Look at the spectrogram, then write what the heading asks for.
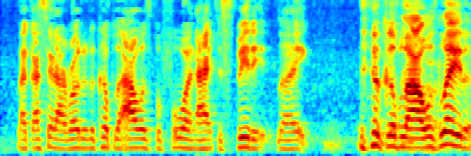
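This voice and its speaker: A loud woman with fairly low pitch talks at a very fast pace in a bright, sharp tone with monotone, flat intonation. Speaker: poet. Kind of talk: casual chat.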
